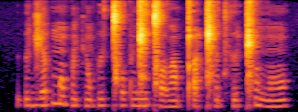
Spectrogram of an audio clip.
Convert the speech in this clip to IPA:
ʔ ɨ d͡ʒ ɛ p m õ p ə̃ t͡ʃ õ p ɨ ǀʰ o p ŋ͡ǁ ə̃ ǀʰ o ðˤ ɛ̃ p qʼ ɛ ǁʰ ə̃ t͡sʼ ɨ ǁʰ õ ŋ õ

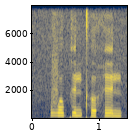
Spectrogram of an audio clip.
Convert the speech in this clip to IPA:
v ə u̯ k e nʲ t̪ʰ ə h e nʲ

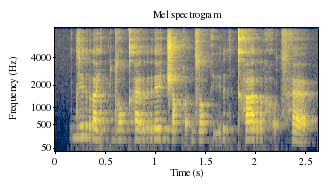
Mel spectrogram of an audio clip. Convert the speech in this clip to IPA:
d i r a j ɔ̰ kʷ d ɔ kʰ æ r e d͡ʒ e q ḭ d͡z ɔ k ḭ r kʰ a r h ɔ̰ t͡sʰ æ

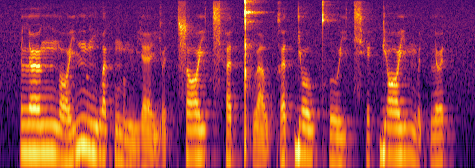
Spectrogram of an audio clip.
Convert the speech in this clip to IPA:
l œː˥ ŋ n̪ ɔː˨˥ j n̪ ʊ˧ ŋ w ɐ˧ k̚ m ɐ˨ m j ɛː˨˩ j ɵ˨˥ t̚ s ɔː˥ j t͡sʰ ɐ˧ t̚ kʷʰ aː˨˩ w k ɐ˥ t̚ j o˧ w kʰ uː˨ j t͡sʰ ɪ˨˥ k̚ j ɔː˥ j m ɵ˨˥ t̚ l ɵ˥ t̚

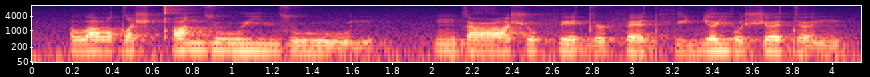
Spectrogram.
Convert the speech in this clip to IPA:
lˠ ɪː dˤ æ ʃ qʼ ʌ n z uː j n z uː n | ŋ ɡ ə ʕ ɑ ʃ ʊ f ɪ d ə˞ f ɛ d fʲ ʊ ʎ ə j ʊ ʃ ə d ə n

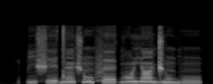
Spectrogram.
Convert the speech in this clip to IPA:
k͡p i˨ ʃ e˨˦ d ɛ̃˦ ʃ ũ˦˨ f ɛ˧ ɡ ɔ̃˦ j ã˦ d͡ʒ ũ˧ b ũ˧

